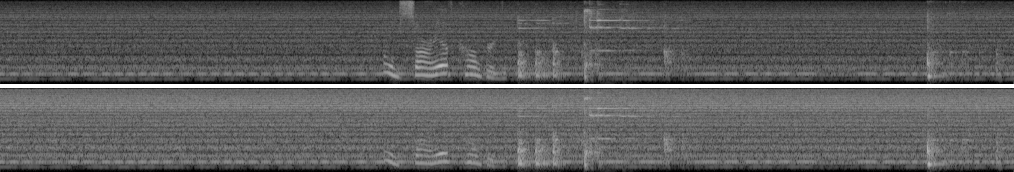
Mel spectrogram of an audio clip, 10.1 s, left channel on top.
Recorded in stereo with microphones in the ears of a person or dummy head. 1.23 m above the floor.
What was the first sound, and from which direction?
A drone, 45° right (ahead or behind).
